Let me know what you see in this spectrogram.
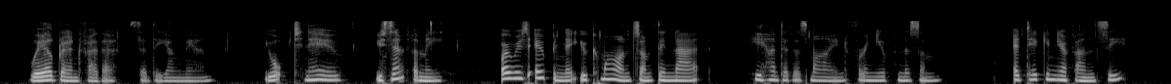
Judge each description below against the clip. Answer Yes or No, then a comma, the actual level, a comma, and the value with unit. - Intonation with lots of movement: No, average, 3.2 semitones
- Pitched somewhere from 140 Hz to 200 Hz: Yes, medium, 185 Hz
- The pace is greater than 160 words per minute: Yes, average, 175 wpm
